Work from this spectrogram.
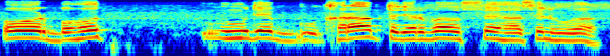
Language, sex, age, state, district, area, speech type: Urdu, male, 45-60, Delhi, Central Delhi, urban, spontaneous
